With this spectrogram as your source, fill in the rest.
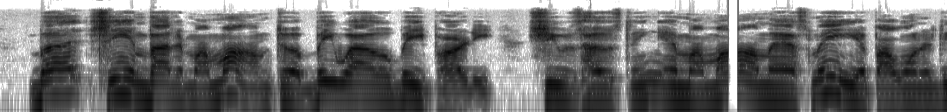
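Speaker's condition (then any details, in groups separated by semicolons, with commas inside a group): Traumatic brain injury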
